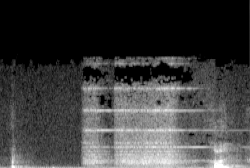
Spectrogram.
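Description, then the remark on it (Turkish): A doorbell rings in one sustained electric burst of about a second, bright and buzzing with steady high tones, followed by a short voice right after it stops. “Kapı çalınıyor.”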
